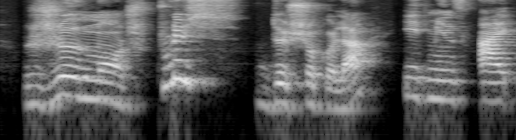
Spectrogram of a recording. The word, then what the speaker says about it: plus: And you do pronounce the final S. However, in a negative sentence, you would say je ne mange plus with, very important, a mute S.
